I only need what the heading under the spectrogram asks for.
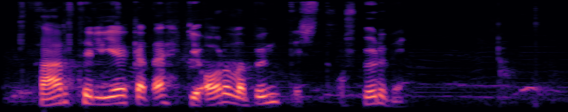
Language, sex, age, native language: Icelandic, male, 20-29, Icelandic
